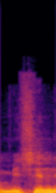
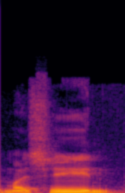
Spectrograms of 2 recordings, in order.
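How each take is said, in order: First: "மெஷின்" with a short first vowel, as "mishin"; wrong pronunciation. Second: "மெஷின்" as ma-SHEEN, long second vowel; correct pronunciation. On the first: Teacher showing learners the mistake, mispronounced "மெஷின்" as mishin. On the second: Teacher correcting learners, "மெஷின்" pronounced ma-sheen. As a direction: say "மெஷின்" with an open "ma" and drawn "sheen". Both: Shown as a demonstration. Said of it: "உச்சரிப்பு மெஷின் இல்ல".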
